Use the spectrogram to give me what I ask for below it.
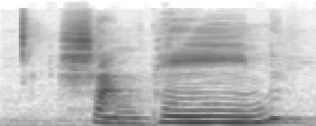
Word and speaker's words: champagne: Also spelled CH as an exception, and these are pretty much, there are probably maybe 4 or 5 more words that are spelled CH and pronounced sh.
